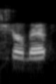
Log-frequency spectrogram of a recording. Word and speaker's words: sherbet: about a sherbert beer he of course said sherbet um i've always pronounced it sherbert my whole life and so that's the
